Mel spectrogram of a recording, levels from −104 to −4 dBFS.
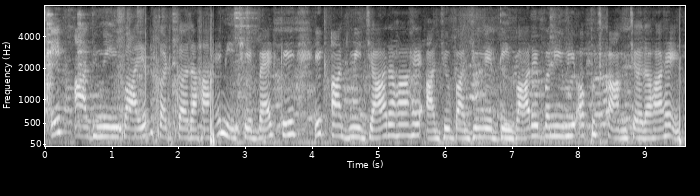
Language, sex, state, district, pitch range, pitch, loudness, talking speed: Hindi, female, Haryana, Rohtak, 185-230 Hz, 205 Hz, -15 LUFS, 170 wpm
